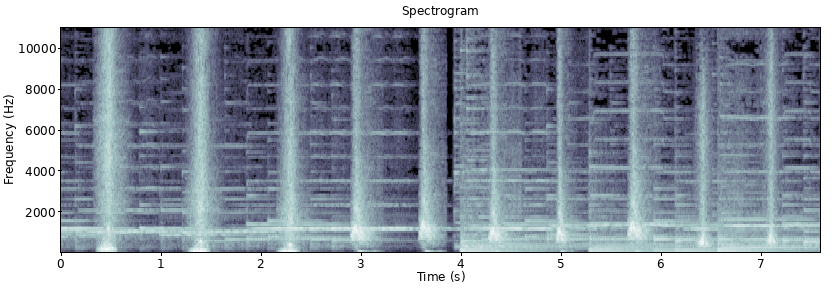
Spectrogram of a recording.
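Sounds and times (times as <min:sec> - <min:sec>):
combat and fight sounds: 0:00.4 - 0:00.7, 0:01.3 - 0:01.6, 0:02.2 - 0:02.4, 0:03.0 - 0:07.2.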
